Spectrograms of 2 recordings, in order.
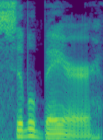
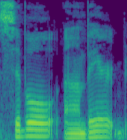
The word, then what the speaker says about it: Sibylle Baier: I think I'm pronouncing that right. I've always pronounced it Sibylle Baier. She is German, so I don't know if it's pronounced a different way. But Sibylle Baier is how I've always heard people say it.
